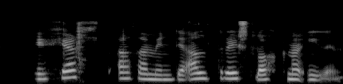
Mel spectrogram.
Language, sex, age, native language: Icelandic, female, 12, Icelandic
